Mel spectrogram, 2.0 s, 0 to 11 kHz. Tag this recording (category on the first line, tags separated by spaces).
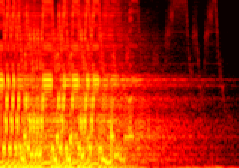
Instrument samples > Synths / Electronic
1SHOT BENJOLIN CHIRP DRUM MODULAR NOSIE SYNTH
